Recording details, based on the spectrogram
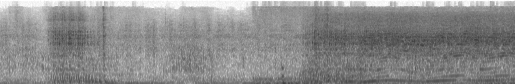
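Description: A chainsaw revs with a rising and falling whine in the horror video game Dead by Daylight, loud and continuous over a dense background of game effects, with a brief voice nearby.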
